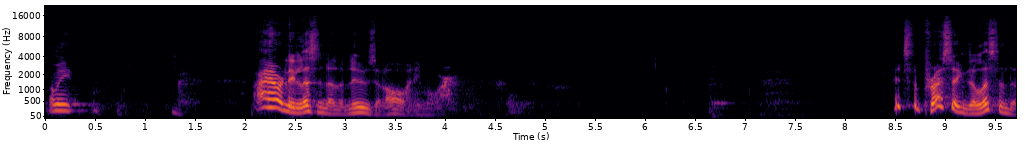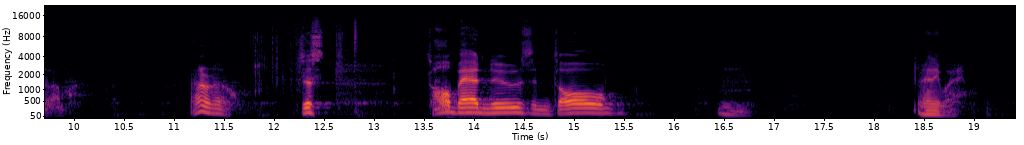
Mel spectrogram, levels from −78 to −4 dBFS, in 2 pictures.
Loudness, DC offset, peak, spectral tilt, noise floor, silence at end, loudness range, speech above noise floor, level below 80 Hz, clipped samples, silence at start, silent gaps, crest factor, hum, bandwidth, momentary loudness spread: -33 LUFS; under 0.1%; -12 dBFS; -5 dB/octave; -77 dBFS; 0.55 s; 15 LU; 45 dB; -76 dBFS; under 0.1%; 0.05 s; none; 26 dB; none; 16 kHz; 25 LU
